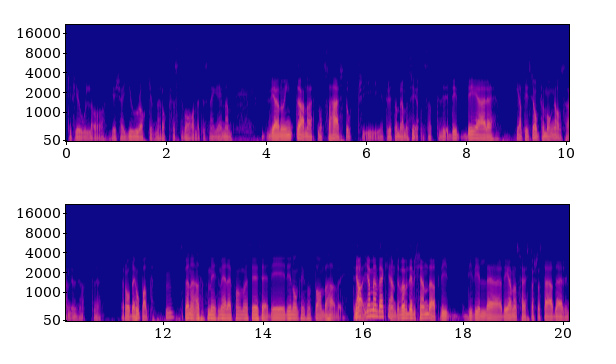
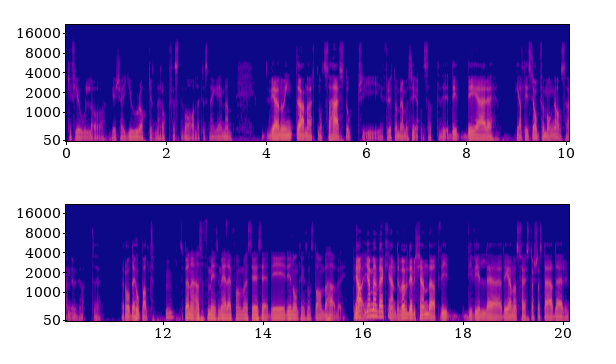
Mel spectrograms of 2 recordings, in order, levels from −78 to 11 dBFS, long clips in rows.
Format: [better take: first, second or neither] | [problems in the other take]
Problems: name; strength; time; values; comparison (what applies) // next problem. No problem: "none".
second | muffled; very; fading above 2 kHz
